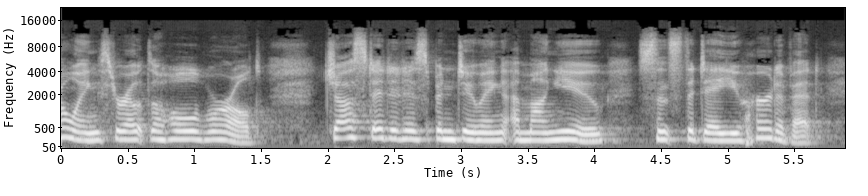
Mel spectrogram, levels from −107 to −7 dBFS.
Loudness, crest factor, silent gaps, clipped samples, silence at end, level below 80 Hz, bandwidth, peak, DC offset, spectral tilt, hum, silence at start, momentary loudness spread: -17 LUFS; 14 dB; none; under 0.1%; 0 s; -58 dBFS; 13.5 kHz; -4 dBFS; under 0.1%; -4 dB/octave; none; 0 s; 6 LU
